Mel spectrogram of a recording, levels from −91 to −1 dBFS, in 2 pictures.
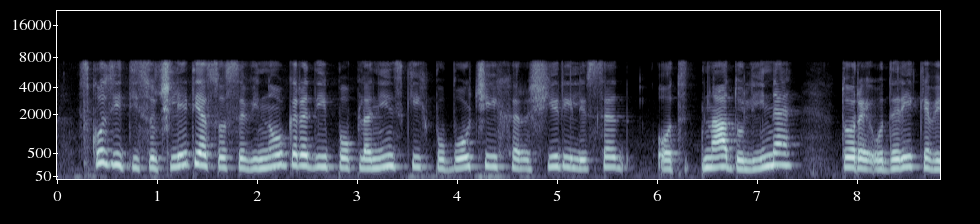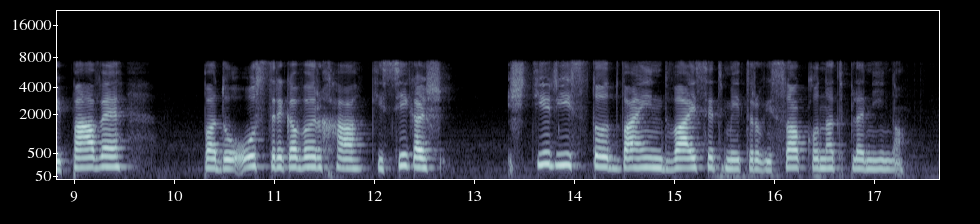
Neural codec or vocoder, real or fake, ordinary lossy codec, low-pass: none; real; none; 7.2 kHz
